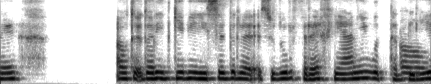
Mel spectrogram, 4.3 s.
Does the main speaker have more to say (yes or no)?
yes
